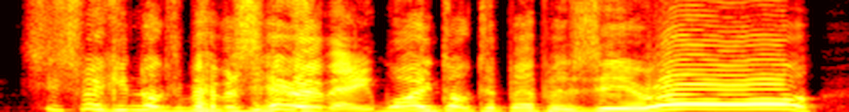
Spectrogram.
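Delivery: high, very loud ranting; exasperated shouting. Real, not acted. Exasperated rant at the product name.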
